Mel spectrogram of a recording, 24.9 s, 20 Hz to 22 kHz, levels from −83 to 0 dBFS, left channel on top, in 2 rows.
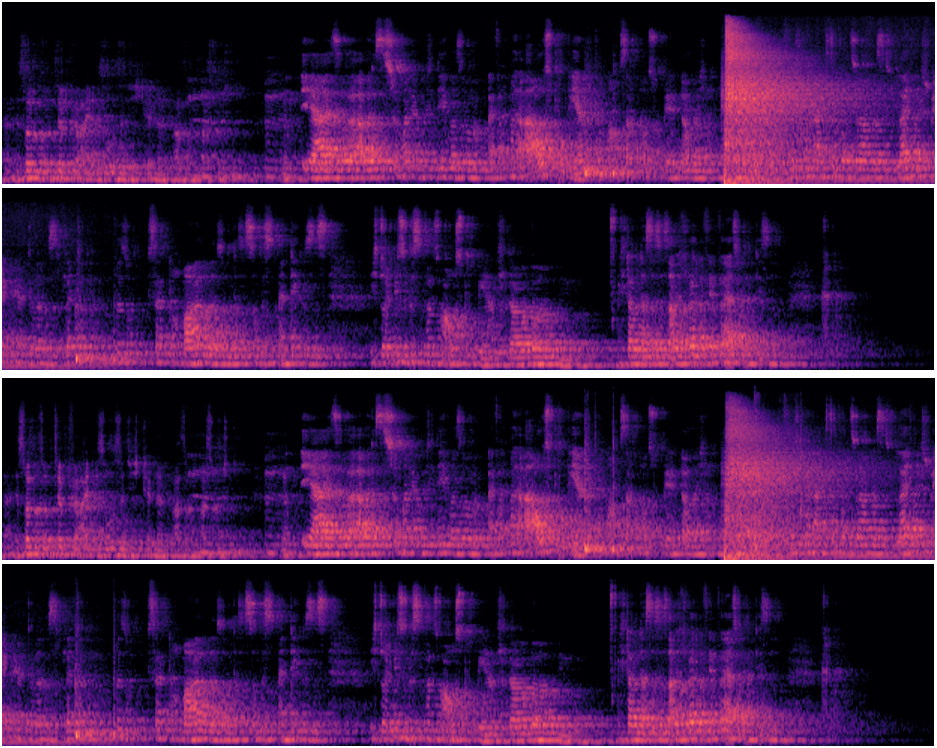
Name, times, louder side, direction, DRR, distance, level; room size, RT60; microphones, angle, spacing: voice 1, 0.0-3.0 3.7-3.9 9.8-10.0 19.8-20.1, equal, 60° right, 1 dB, 2.6 m, -37 dB
voice 2, 2.5-3.1 3.5-10.0 10.3-19.8 20.6-23.4, equal, 10° right, -1 dB, 5.4 m, -33 dB
sound 1, 7.7-8.4 10.0-10.8 13.1-14.2, right 1 dB, 85° right, 2.2 m, -33 dB
sound 2, 9.6-13.8, left 5 dB, 70° left, 4.0 m, -30 dB
27.0 x 21.5 x 6.5 m, 2.4 s
head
